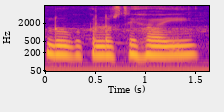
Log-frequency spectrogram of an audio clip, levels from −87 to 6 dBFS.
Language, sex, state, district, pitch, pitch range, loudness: Magahi, female, Jharkhand, Palamu, 175 Hz, 170-180 Hz, -15 LUFS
